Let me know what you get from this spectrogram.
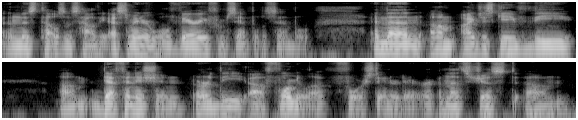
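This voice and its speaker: A young man with a cold, his voice hoarse and raspy, giving a casual statistics lecture full of ums and restarts. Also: fairly low pitch. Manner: informal, filler-heavy, many ums and restarts. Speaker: business statistics instructor.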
